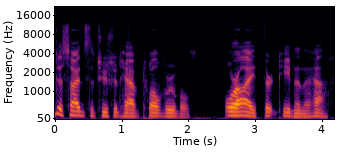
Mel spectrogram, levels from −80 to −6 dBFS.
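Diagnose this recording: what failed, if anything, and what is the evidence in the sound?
Playback failed where stream segments join, leaving a gap between stream segments. Hard-edged silent holes of 9 to 10 ms sit at 1.09, 2.10 and 3.11 s, once per 1.0 s segment. Their time stamps leave a small gap. The player fills it with silence.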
